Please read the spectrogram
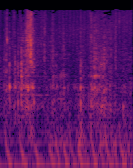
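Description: Cardboard toy box being handled and turned over: irregular rustling, tapping and scraping of the packaging under the hands.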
